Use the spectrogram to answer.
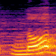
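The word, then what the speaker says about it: knob: तो ये ऐसा वर्ड है, नॉब ऐसा वर्ड है जो कि अपने अंदर एक साइलेंट रखते हैं।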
